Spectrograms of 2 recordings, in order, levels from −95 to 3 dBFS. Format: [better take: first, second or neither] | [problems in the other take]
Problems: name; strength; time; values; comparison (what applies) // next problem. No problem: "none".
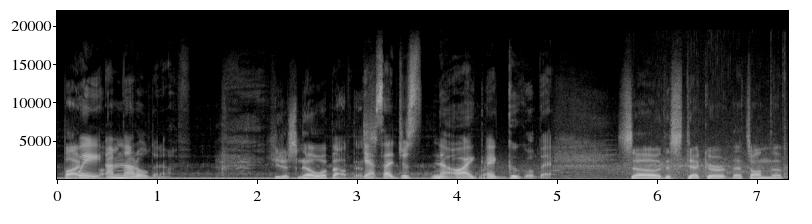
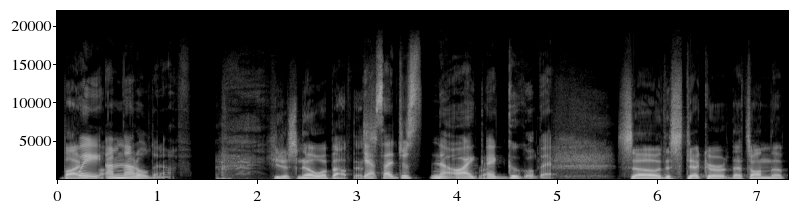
second | traffic noise; noticeable; throughout; 15 dB below the speech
